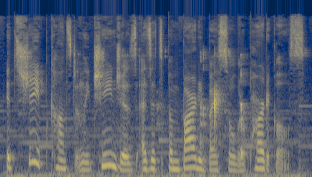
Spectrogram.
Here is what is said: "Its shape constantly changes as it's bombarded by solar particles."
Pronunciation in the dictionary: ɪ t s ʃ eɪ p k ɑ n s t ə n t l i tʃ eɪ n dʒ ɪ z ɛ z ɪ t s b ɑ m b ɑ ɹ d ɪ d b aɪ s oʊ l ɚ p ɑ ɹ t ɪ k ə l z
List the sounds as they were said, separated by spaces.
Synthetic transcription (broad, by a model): ɪ t s ʃ eɪ p k ɑ n s t ə n t l i tʃ eɪ n dʒ ɪ z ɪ z ɪ t s b ɑ m b ɑ ɹ d ɪ d b aɪ s oʊ l ɚ p ɑ ɹ t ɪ k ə l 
